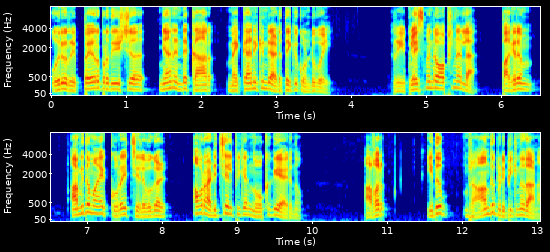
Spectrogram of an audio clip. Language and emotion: Malayalam, angry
